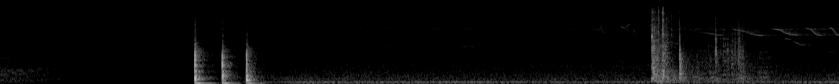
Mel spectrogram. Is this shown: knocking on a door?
yes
